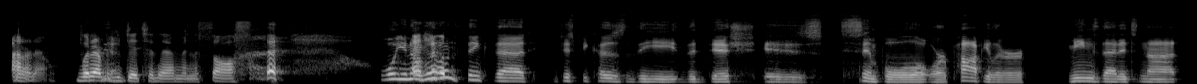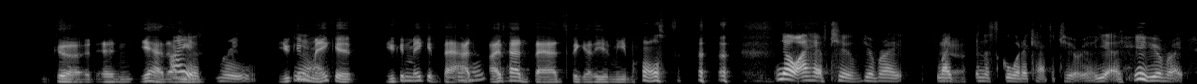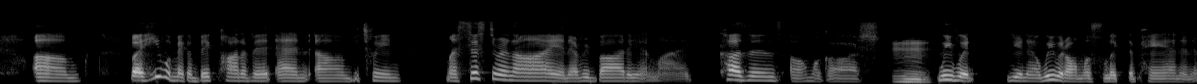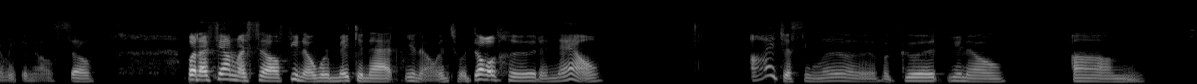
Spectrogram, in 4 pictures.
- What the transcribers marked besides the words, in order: tapping; chuckle; unintelligible speech; laughing while speaking: "meatballs"; laugh; chuckle; swallow; other background noise; lip smack
- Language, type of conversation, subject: English, unstructured, How can I choose meals that make me feel happiest?
- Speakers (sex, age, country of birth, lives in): female, 60-64, United States, United States; male, 40-44, United States, United States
